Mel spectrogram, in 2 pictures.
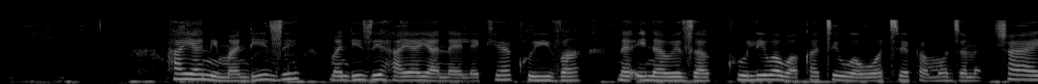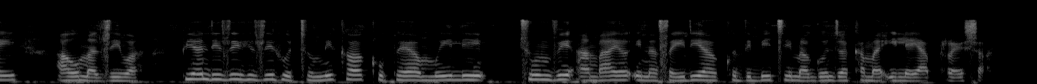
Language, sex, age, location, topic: Swahili, female, 25-35, Nakuru, agriculture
